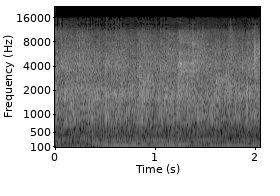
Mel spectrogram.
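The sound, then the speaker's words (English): Congregation clapping hands during a church worship service, a dense, steady patter of many hands that holds at an even loudness from start to finish. “Come on, let's clap our hands for Jesus this morning.”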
